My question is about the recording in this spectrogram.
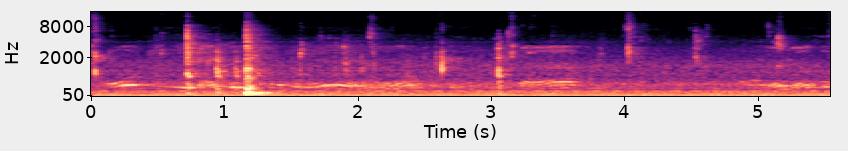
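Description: Metal chopsticks clicking and scraping against a nonstick frying pan as pan-fried dumplings are picked up, with chewing. There is one louder knock about a second in.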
